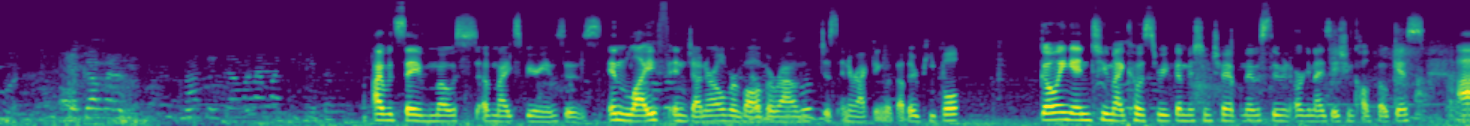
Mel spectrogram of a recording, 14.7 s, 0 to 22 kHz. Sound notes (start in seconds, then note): 0.0 foreign language talk in the background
